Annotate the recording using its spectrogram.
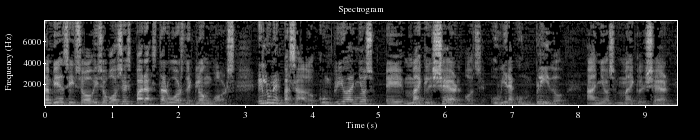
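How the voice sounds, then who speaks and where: A man talking at a fairly slow pace, with audible room echo and music in the background. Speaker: radio host. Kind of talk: radio show.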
